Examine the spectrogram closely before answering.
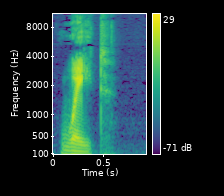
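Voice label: "weight", American English; gcompris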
